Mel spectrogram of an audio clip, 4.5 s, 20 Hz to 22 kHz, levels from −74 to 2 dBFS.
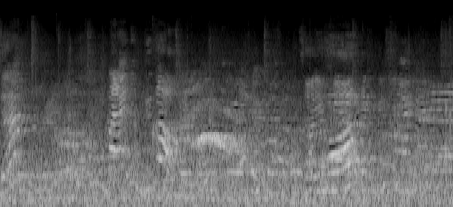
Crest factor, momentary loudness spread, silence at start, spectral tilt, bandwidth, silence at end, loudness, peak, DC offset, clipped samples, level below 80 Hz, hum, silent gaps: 16 dB; 6 LU; 0 s; -5 dB/octave; 16 kHz; 0 s; -19 LUFS; -4 dBFS; under 0.1%; under 0.1%; -34 dBFS; none; none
